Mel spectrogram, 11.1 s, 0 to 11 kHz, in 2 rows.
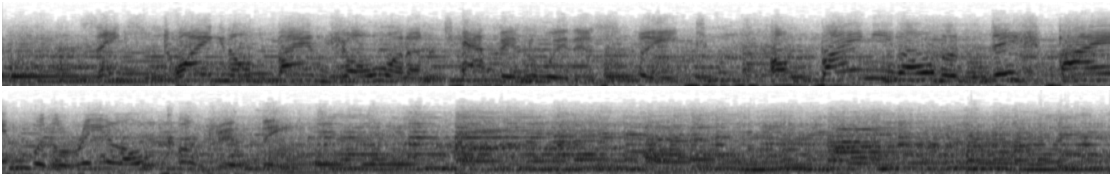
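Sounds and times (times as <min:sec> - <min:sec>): country band music: 0:00.0 - 0:11.0
person singing: 0:00.0 - 0:11.0
plucked banjo: 0:00.0 - 0:11.0.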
